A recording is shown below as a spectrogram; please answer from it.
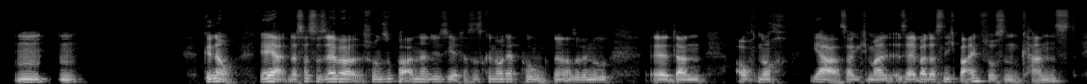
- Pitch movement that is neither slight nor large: No, narrow, 2.2 semitones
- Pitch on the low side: Yes, low, 115 Hz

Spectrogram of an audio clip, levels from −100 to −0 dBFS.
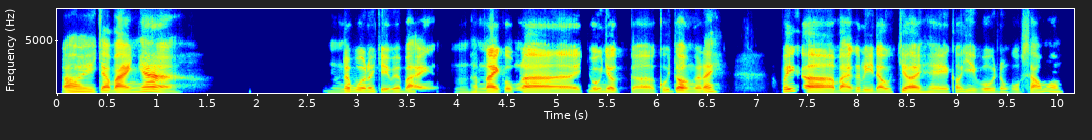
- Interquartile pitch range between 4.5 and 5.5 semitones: No, average, 3.8 semitones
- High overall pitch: No, medium, 155 Hz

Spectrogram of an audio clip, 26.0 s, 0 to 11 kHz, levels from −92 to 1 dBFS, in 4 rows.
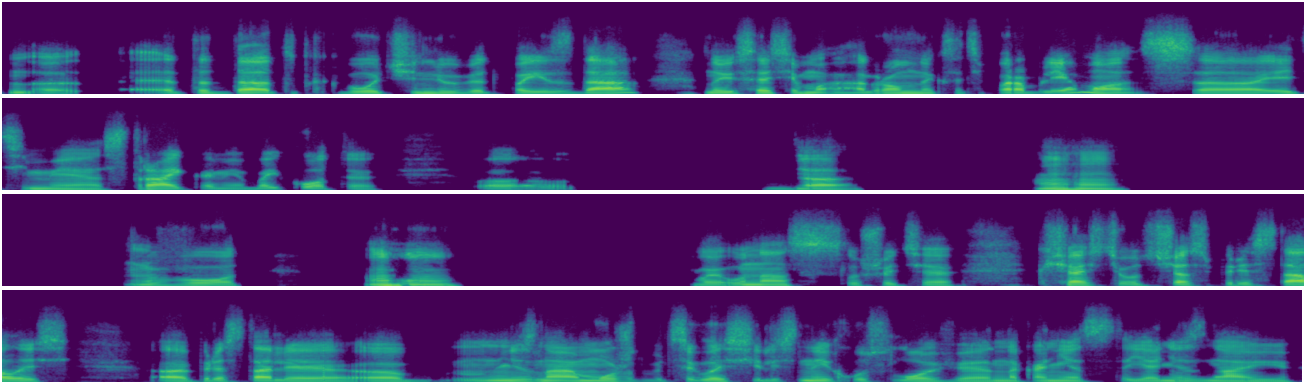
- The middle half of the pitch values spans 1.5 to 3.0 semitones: No, average, 3.4 semitones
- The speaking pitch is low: Yes, low, 115 Hz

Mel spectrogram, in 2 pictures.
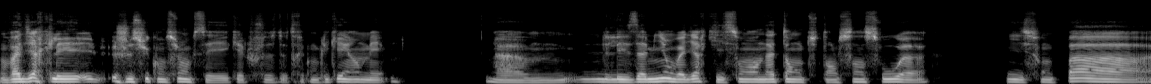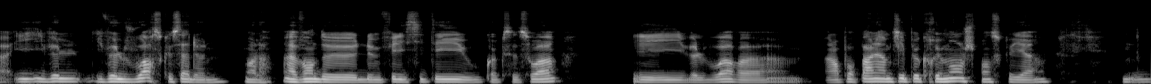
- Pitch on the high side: No, low, 115 Hz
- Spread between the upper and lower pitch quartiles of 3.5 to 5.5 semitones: No, average, 2.8 semitones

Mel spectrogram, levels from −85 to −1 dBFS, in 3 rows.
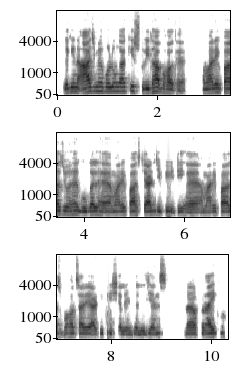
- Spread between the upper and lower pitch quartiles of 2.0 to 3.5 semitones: Yes, average, 2.7 semitones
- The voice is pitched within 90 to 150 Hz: Yes, low, 135 Hz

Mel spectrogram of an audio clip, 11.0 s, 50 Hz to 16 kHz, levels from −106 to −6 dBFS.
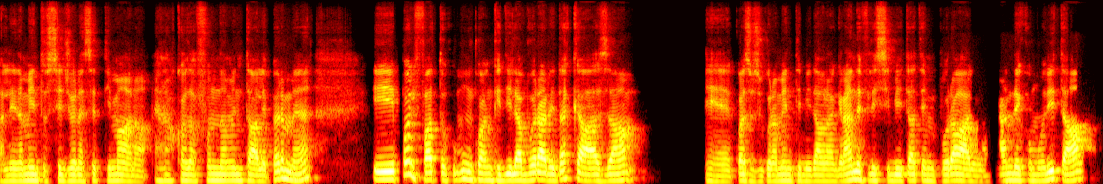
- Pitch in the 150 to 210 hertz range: No, low, 125 Hz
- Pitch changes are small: Yes, narrow, 1.8 semitones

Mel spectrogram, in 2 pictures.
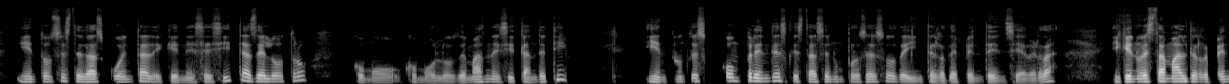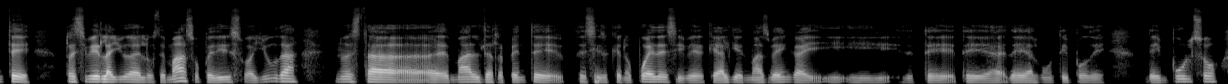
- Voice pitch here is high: No, low, 110 Hz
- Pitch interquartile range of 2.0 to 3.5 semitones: No, average, 3.9 semitones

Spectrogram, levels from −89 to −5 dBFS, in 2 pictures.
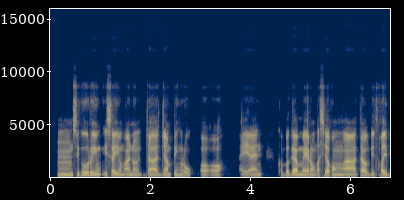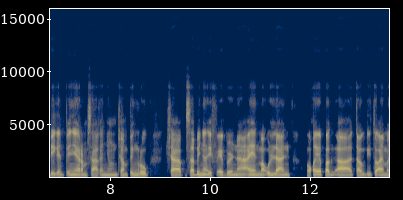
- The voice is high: No, low, 120 Hz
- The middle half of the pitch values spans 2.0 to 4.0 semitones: Yes, narrow, 2.6 semitones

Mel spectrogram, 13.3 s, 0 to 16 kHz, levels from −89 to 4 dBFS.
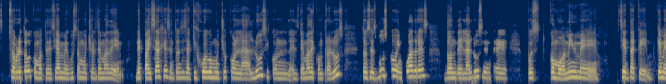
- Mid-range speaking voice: No, high, 195 Hz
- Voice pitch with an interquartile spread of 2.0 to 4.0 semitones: Yes, narrow, 2.6 semitones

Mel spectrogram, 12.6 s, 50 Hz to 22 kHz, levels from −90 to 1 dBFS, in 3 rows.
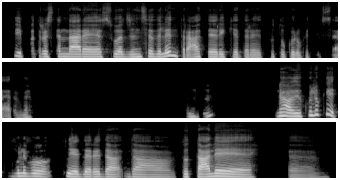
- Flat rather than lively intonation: No, average, 3.1 semitones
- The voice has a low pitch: No, medium, 175 Hz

